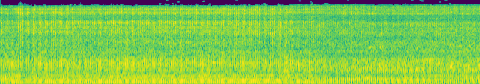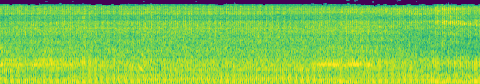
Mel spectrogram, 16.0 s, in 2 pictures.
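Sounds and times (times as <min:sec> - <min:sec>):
cultivator engine running: 0:00.0 - 0:16.0.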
